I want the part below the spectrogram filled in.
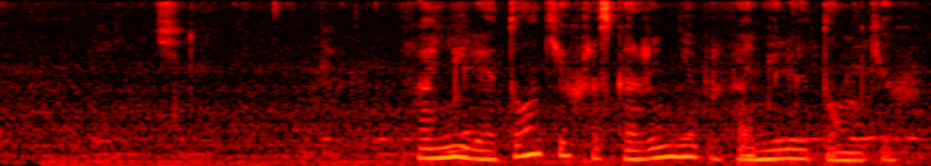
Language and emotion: Russian, neutral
